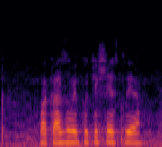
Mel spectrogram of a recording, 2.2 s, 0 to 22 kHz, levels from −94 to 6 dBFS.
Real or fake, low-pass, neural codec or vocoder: fake; 7.2 kHz; codec, 16 kHz, 4 kbps, FreqCodec, larger model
